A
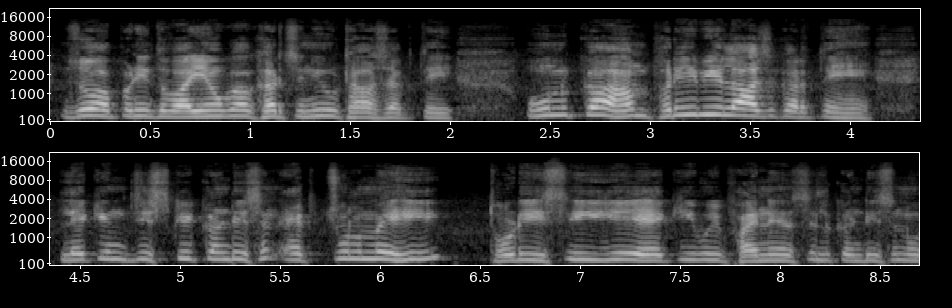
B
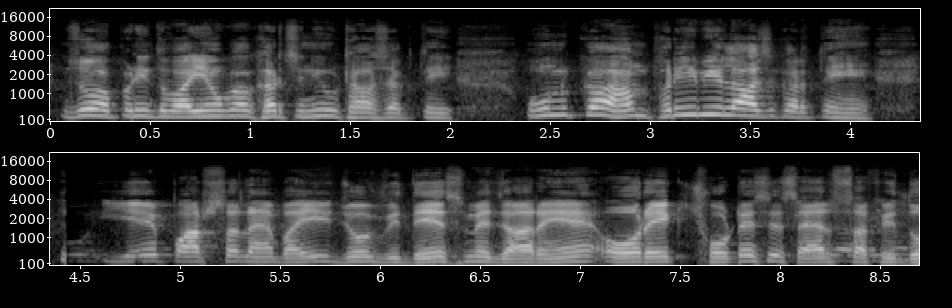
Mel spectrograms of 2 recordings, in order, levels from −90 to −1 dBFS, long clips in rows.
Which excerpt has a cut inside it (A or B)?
B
